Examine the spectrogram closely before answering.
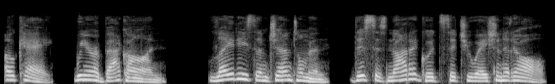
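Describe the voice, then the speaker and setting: Woman as female TV news anchor: serious, composed, formal, mellow lowish voice, dry studio-style sound. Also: expressive, moderate pace, no room sound. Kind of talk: scripted news broadcast narration.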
